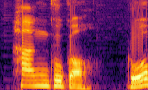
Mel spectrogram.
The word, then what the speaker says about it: 한국어: 여기 한국어는 한국어라고 쓰지만 발음할 때는 한국어로 발음되기도 합니다. 좋은 위치 동화가 일어난 겁니다.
